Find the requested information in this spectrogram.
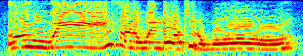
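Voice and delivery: mock her catchphrases in a high voice; Carmen. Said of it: "This is how she talks".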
